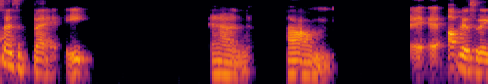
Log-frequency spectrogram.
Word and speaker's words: 背: It's more carry the essential meaning of it, because bei is the noun form pronunciation, which is falling tone, which is the back.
